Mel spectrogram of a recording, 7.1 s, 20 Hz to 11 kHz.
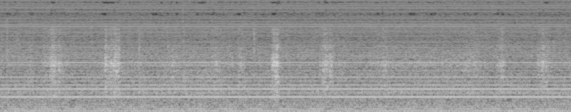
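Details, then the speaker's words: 1957 Chevy Model 561 car radio on bench: constant steady speaker buzz with faint crackles; owner suspects the clipped-on capacitor, cause unconfirmed. "okay too bad we have to listen to that too just definitely uh buzzing that speaker oh it's probably because i have uh why why why why would that be"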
